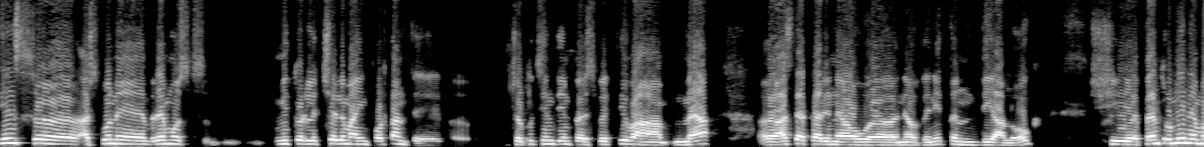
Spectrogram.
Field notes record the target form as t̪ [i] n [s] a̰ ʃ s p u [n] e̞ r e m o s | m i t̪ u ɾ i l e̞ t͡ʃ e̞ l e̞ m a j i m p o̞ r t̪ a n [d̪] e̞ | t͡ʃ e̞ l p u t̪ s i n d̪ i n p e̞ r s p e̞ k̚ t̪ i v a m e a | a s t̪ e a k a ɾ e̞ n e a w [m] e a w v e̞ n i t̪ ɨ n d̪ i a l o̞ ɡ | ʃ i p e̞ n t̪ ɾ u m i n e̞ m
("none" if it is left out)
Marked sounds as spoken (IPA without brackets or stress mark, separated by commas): i, s, n, t̪, n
